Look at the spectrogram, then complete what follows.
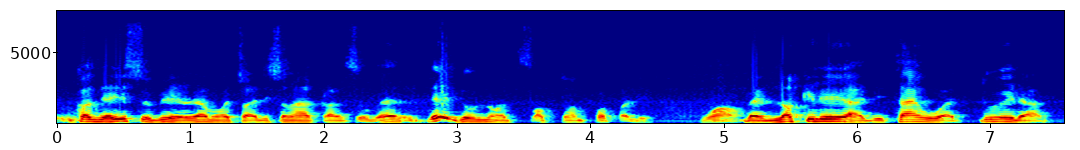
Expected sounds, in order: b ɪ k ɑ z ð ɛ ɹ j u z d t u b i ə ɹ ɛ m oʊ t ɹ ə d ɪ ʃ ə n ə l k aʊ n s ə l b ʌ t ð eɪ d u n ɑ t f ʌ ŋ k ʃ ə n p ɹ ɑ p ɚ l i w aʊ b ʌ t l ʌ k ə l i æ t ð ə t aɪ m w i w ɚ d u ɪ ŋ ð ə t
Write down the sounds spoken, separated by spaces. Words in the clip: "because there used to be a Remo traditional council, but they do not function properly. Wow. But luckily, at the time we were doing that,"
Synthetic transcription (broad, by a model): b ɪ k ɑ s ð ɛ j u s t u b i ə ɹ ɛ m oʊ t ɹ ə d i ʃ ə n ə l k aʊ n s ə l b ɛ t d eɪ d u n ɑ t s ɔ k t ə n p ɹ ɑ p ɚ l i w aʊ b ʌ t l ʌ k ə l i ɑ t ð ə t aɪ m w i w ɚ d u ɪ ŋ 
